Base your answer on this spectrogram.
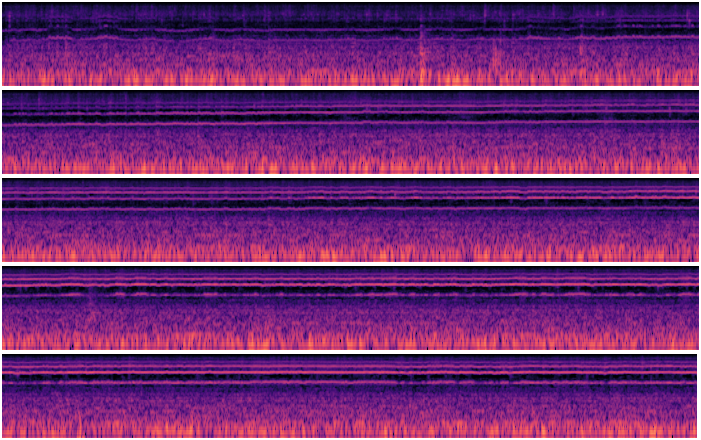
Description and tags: It`s an old whistling teapot.
teapot, whistle, kitchen, noise, home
